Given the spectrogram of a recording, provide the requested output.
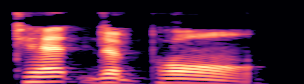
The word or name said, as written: tete de pont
